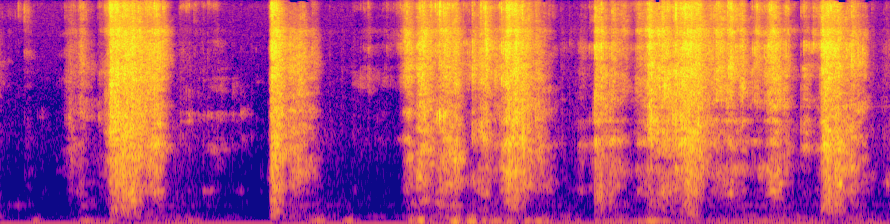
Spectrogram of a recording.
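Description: Plastic bag and paper documents rustling and crinkling as they are handled and pulled out of the packing: a short burst about a second in, another about two seconds in, then nearly continuous crinkling from about three seconds on.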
